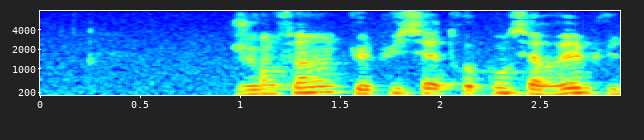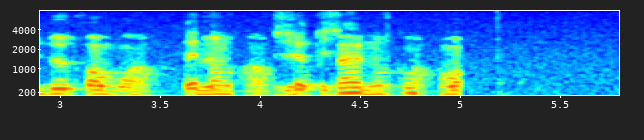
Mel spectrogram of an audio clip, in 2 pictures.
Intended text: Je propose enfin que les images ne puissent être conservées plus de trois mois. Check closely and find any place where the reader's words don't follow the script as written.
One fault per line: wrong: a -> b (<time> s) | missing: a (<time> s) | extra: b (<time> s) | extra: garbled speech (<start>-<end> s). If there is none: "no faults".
missing: propose (1.1 s)
missing: les images ne (1.6 s)
extra: garbled speech (3.6-5.0 s)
